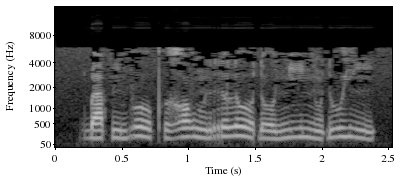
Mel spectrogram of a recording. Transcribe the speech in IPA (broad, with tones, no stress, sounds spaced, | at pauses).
ɡ͡b a˨ p ĩ˨ b oː˦˨ pʰ ʊ˨ ɣ ɔ˦ v ũ˨ r ʊ˦ l oː˦˨ ɗ oː˨ ɲ iː˦ ɲ ũ˨ ɗ uː˦ j ĩ˨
